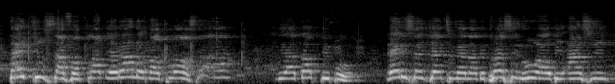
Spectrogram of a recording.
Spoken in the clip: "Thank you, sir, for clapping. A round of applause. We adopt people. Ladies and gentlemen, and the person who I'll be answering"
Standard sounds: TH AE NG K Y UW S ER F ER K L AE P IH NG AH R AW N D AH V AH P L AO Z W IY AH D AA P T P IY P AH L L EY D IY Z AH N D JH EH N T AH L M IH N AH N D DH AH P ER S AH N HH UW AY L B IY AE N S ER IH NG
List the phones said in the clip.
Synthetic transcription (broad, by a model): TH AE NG K Y UW S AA F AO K L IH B AH R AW N AH V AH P L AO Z W IY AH D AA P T P IY P AH L L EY D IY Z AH N JH EH N T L M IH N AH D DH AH P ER S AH N HH UW AY L B IY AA N S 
